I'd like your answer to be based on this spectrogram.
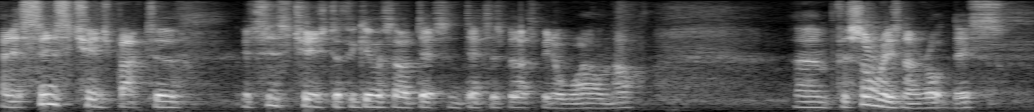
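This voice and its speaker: Noticeable background noise behind a man speaking at a fairly quick pace. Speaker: youtuber. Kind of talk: casual monologue. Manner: fast.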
